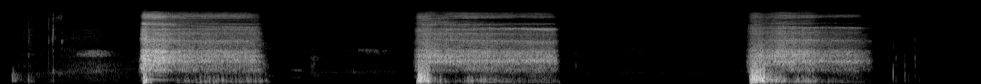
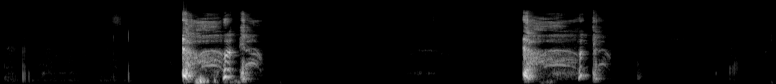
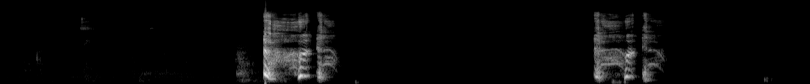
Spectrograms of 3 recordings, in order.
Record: exhalation_length: 9.8 s
exhalation_amplitude: 32114
exhalation_signal_mean_std_ratio: 0.43
three_cough_length: 7.8 s
three_cough_amplitude: 32768
three_cough_signal_mean_std_ratio: 0.23
cough_length: 8.1 s
cough_amplitude: 32768
cough_signal_mean_std_ratio: 0.19
survey_phase: alpha (2021-03-01 to 2021-08-12)
age: 18-44
gender: Female
wearing_mask: 'No'
symptom_cough_any: true
symptom_new_continuous_cough: true
symptom_change_to_sense_of_smell_or_taste: true
symptom_loss_of_taste: true
smoker_status: Never smoked
respiratory_condition_asthma: false
respiratory_condition_other: false
recruitment_source: Test and Trace
submission_delay: 1 day
covid_test_result: Positive
covid_test_method: RT-qPCR
covid_ct_value: 22.9
covid_ct_gene: ORF1ab gene
covid_ct_mean: 24.3
covid_viral_load: 11000 copies/ml
covid_viral_load_category: Low viral load (10K-1M copies/ml)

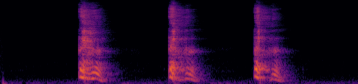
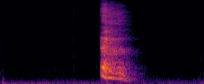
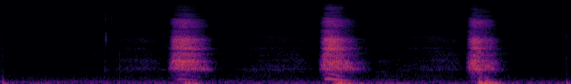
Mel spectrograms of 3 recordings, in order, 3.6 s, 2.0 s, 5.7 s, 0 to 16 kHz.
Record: three_cough_length: 3.6 s
three_cough_amplitude: 4995
three_cough_signal_mean_std_ratio: 0.35
cough_length: 2.0 s
cough_amplitude: 9545
cough_signal_mean_std_ratio: 0.25
exhalation_length: 5.7 s
exhalation_amplitude: 2004
exhalation_signal_mean_std_ratio: 0.39
survey_phase: beta (2021-08-13 to 2022-03-07)
age: 45-64
gender: Female
wearing_mask: 'No'
symptom_none: true
smoker_status: Never smoked
respiratory_condition_asthma: false
respiratory_condition_other: false
recruitment_source: Test and Trace
submission_delay: 0 days
covid_test_result: Negative
covid_test_method: LFT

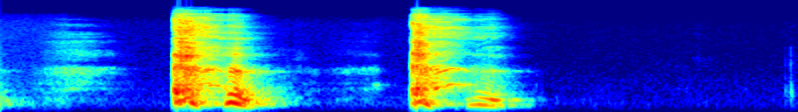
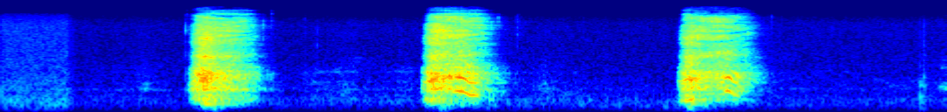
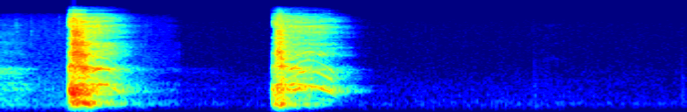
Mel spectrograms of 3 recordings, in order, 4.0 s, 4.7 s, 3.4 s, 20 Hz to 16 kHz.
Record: cough_length: 4.0 s
cough_amplitude: 28683
cough_signal_mean_std_ratio: 0.31
exhalation_length: 4.7 s
exhalation_amplitude: 6842
exhalation_signal_mean_std_ratio: 0.34
three_cough_length: 3.4 s
three_cough_amplitude: 25061
three_cough_signal_mean_std_ratio: 0.24
survey_phase: alpha (2021-03-01 to 2021-08-12)
age: 65+
gender: Female
wearing_mask: 'No'
symptom_none: true
smoker_status: Ex-smoker
respiratory_condition_asthma: false
respiratory_condition_other: false
recruitment_source: REACT
submission_delay: 4 days
covid_test_result: Negative
covid_test_method: RT-qPCR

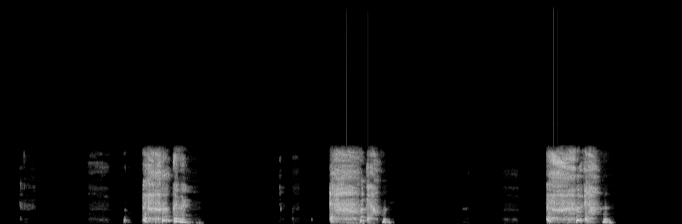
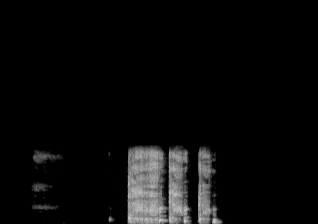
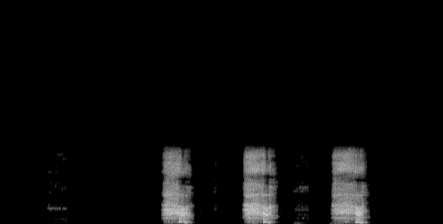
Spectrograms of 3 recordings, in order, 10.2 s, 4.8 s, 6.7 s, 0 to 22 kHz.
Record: three_cough_length: 10.2 s
three_cough_amplitude: 32768
three_cough_signal_mean_std_ratio: 0.39
cough_length: 4.8 s
cough_amplitude: 32726
cough_signal_mean_std_ratio: 0.38
exhalation_length: 6.7 s
exhalation_amplitude: 32522
exhalation_signal_mean_std_ratio: 0.36
survey_phase: beta (2021-08-13 to 2022-03-07)
age: 18-44
gender: Female
wearing_mask: 'No'
symptom_cough_any: true
symptom_new_continuous_cough: true
symptom_runny_or_blocked_nose: true
symptom_shortness_of_breath: true
symptom_fever_high_temperature: true
symptom_headache: true
smoker_status: Ex-smoker
respiratory_condition_asthma: true
respiratory_condition_other: false
recruitment_source: Test and Trace
submission_delay: 2 days
covid_test_result: Positive
covid_test_method: RT-qPCR
covid_ct_value: 26.7
covid_ct_gene: ORF1ab gene
covid_ct_mean: 27.4
covid_viral_load: 1000 copies/ml
covid_viral_load_category: Minimal viral load (< 10K copies/ml)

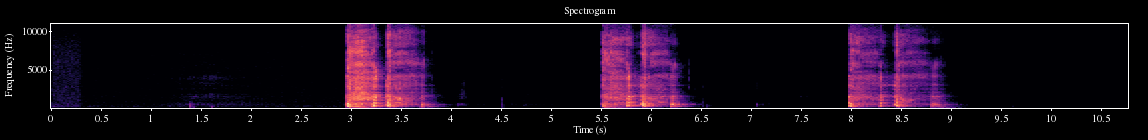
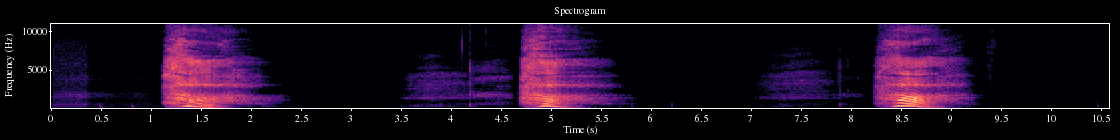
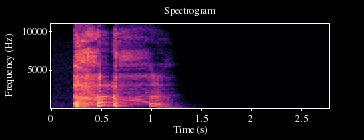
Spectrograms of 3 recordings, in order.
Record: three_cough_length: 10.8 s
three_cough_amplitude: 25455
three_cough_signal_mean_std_ratio: 0.26
exhalation_length: 10.6 s
exhalation_amplitude: 23545
exhalation_signal_mean_std_ratio: 0.28
cough_length: 2.8 s
cough_amplitude: 26027
cough_signal_mean_std_ratio: 0.34
survey_phase: beta (2021-08-13 to 2022-03-07)
age: 65+
gender: Female
wearing_mask: 'No'
symptom_none: true
smoker_status: Never smoked
respiratory_condition_asthma: false
respiratory_condition_other: false
recruitment_source: REACT
submission_delay: 2 days
covid_test_result: Negative
covid_test_method: RT-qPCR
influenza_a_test_result: Negative
influenza_b_test_result: Negative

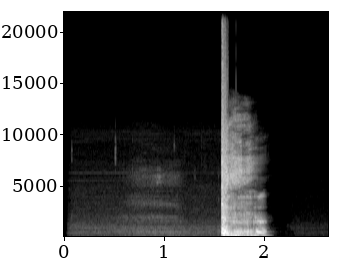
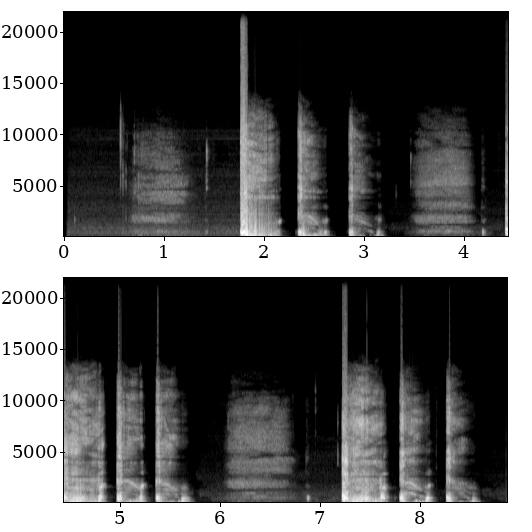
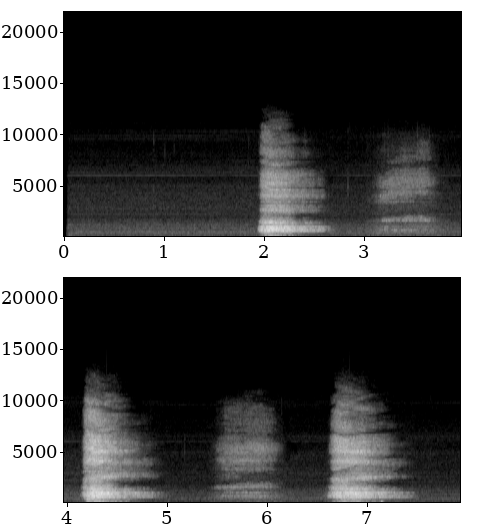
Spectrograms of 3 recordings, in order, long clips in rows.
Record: cough_length: 2.6 s
cough_amplitude: 32768
cough_signal_mean_std_ratio: 0.26
three_cough_length: 8.9 s
three_cough_amplitude: 32768
three_cough_signal_mean_std_ratio: 0.31
exhalation_length: 7.9 s
exhalation_amplitude: 21689
exhalation_signal_mean_std_ratio: 0.35
survey_phase: beta (2021-08-13 to 2022-03-07)
age: 18-44
gender: Female
wearing_mask: 'No'
symptom_cough_any: true
symptom_runny_or_blocked_nose: true
symptom_sore_throat: true
symptom_change_to_sense_of_smell_or_taste: true
symptom_loss_of_taste: true
smoker_status: Never smoked
respiratory_condition_asthma: false
respiratory_condition_other: false
recruitment_source: REACT
submission_delay: 2 days
covid_test_result: Negative
covid_test_method: RT-qPCR
influenza_a_test_result: Negative
influenza_b_test_result: Negative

